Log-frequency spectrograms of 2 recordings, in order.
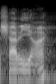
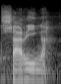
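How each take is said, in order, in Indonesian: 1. Kata itu diucapkan dengan bunyi 'sy' yang baku. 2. Kata itu diucapkan dengan bunyi 's' dan 'ng' khas Jawa. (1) "kalau dalam bacaan kita syariah" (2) "orang-orang Jogja itu menyebut saringah"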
